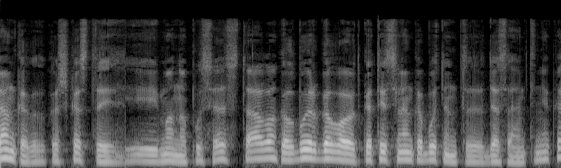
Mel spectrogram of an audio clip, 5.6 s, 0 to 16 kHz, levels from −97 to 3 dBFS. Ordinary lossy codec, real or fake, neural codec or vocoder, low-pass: AAC, 48 kbps; real; none; 10.8 kHz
